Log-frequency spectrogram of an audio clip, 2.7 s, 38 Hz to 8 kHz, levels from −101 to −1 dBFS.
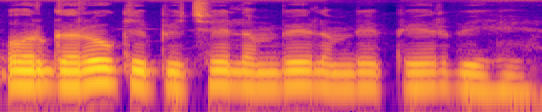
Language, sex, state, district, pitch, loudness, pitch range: Hindi, male, Arunachal Pradesh, Lower Dibang Valley, 130 Hz, -17 LUFS, 125-135 Hz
